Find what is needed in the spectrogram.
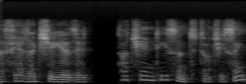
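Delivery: hushed, confidential, half-whispered aside. Retelling how a man half-whispered to you behind his hand, in a half-whisper. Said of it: "puts his hand over his mouth to whisper to you".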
